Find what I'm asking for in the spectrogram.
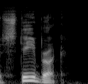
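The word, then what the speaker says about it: Lstiburek: Steebrook. How would you expect to spell that? Well, it isn't the way you expect unless you've seen it in writing. But I'll spell it nonetheless just for fill some time. It's L as in Larry, S as in Sam, I as in Iota, T as in Thomas. Stee, you get that right?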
